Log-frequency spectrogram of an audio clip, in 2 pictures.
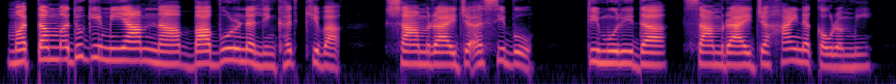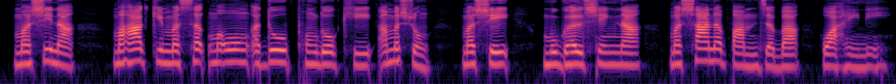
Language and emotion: Manipuri, neutral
